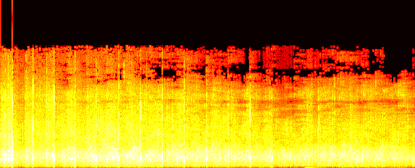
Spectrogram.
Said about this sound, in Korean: 이 네 분을 포함해서 우리가 이렇듯 은혜로운 예배를 드릴 수 있도록 보이지 않는 곳에서 수고하는 많은 봉사자들에게 우리 한번 감사와 격려의 박수를 드립니다.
